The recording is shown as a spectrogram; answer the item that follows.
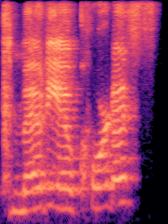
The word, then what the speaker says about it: Commotio cordis: Is it Commotio cordis? That's correct.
